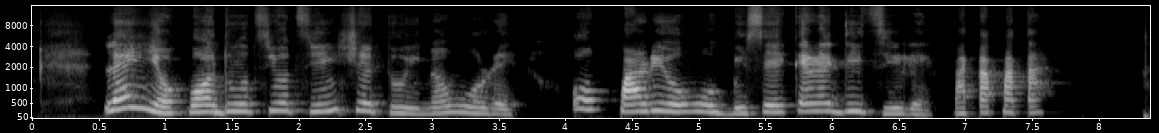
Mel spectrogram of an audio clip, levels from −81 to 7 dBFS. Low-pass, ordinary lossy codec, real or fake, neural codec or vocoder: 14.4 kHz; Opus, 32 kbps; fake; codec, 32 kHz, 1.9 kbps, SNAC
